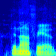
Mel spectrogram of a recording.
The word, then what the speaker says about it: D'Onofrio: How old is Vincent D'Onofrio? – D'Onofrio. – First O is silent. Let it go.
